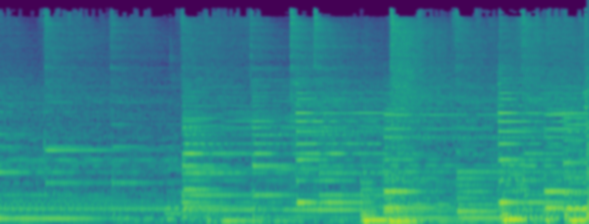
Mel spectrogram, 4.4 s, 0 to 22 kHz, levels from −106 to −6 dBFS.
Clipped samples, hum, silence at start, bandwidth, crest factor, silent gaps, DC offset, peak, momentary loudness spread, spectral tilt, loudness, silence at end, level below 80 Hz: under 0.1%; none; 0 s; 19 kHz; 18 dB; none; under 0.1%; -8 dBFS; 12 LU; -5 dB/octave; -27 LUFS; 0 s; -32 dBFS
